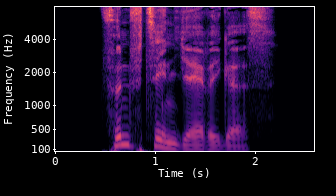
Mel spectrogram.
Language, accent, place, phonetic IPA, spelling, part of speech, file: German, Germany, Berlin, [ˈfʏnft͡seːnˌjɛːʁɪɡəs], fünfzehnjähriges, adjective, De-fünfzehnjähriges.ogg
- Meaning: strong/mixed nominative/accusative neuter singular of fünfzehnjährig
